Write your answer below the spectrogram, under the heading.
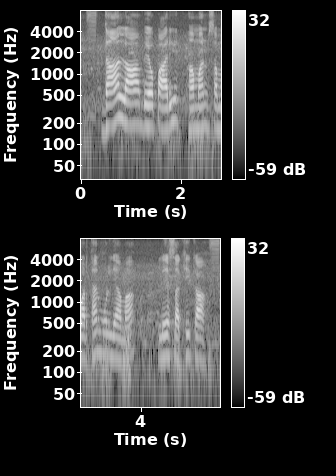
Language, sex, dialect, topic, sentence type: Chhattisgarhi, male, Eastern, agriculture, question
